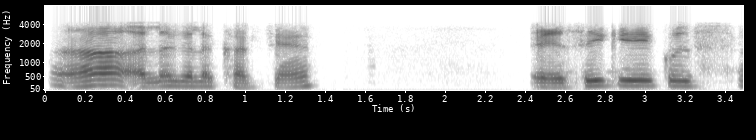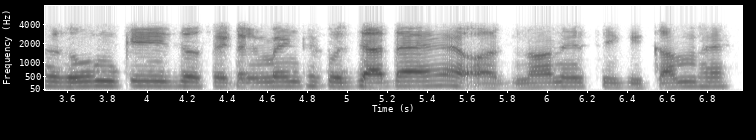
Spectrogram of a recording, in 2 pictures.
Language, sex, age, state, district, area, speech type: Urdu, male, 18-30, Bihar, Purnia, rural, conversation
